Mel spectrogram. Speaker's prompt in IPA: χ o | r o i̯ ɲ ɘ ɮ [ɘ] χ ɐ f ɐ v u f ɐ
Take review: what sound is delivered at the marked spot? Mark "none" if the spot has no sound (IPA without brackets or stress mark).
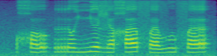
ɘ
